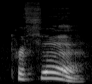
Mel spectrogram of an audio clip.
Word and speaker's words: prefer: end and add ER prefer prefer has two syllables if you clap at prefer two syllables does it follow the rule the second to last letter is a vowel and the last letter is a constant and the final syllable is stressed fur it is stressed so you can apply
